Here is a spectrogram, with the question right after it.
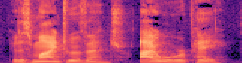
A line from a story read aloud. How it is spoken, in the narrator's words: says the Lord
